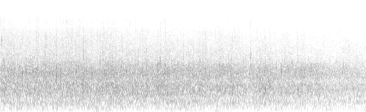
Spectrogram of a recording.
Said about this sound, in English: Come on, this is a good place to clap hands.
